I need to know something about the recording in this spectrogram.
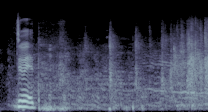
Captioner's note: audience laughing; applause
